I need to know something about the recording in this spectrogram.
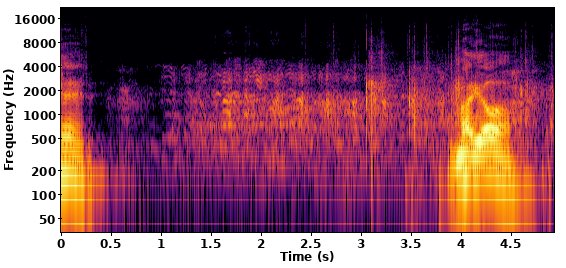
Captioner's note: audience laughs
